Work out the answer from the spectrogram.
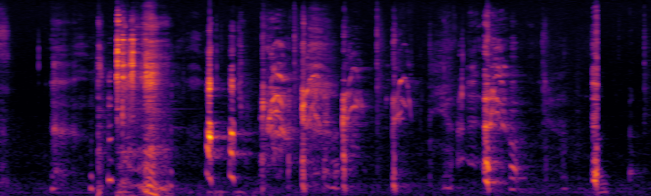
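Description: A person choking and coughing in a series of harsh, irregular bursts, some close together, others spaced apart, with a strained throat-clearing quality and faint breathy sounds between the coughs.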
